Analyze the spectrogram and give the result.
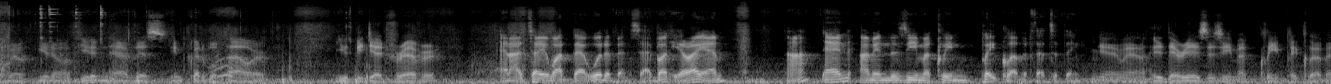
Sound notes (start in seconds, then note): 7.5 optimistically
